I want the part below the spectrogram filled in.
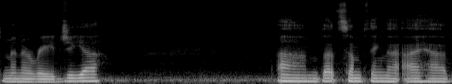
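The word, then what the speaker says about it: menorrhagia: videos of like the I've always mispronounced it as minaraja but it's menoregia that's something that I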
